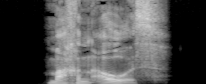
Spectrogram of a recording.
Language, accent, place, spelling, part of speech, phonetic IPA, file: German, Germany, Berlin, machen aus, verb, [ˌmaxn̩ ˈaʊ̯s], De-machen aus.ogg
- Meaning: inflection of ausmachen: 1. first/third-person plural present 2. first/third-person plural subjunctive I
